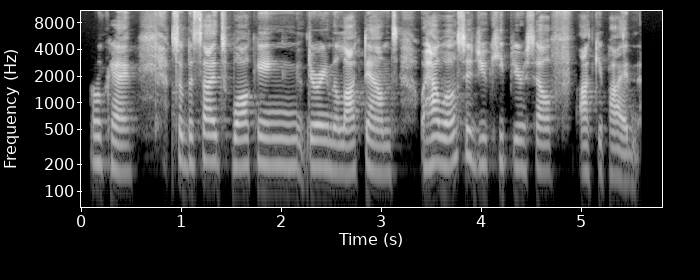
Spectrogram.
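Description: In an ordinary speaking voice, a woman talks at a moderate pace with an American accent. Her pitch is medium and her intonation fairly even. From Philadelphia, US. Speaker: podcast host, property consultant. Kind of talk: podcast interview.

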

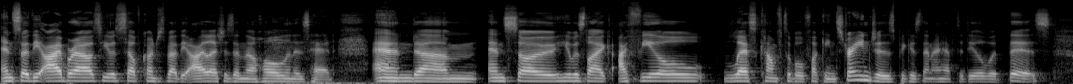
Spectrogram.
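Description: In an Australian accent, a woman speaks with a very deep, low pitch and fairly even intonation. The recording is very clean against a silent background. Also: moderate pace. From Australia, Melbourne. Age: 30s. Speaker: comedy podcast host. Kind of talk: casual chat. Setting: at home.

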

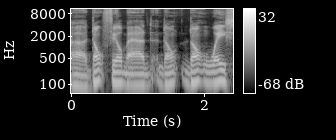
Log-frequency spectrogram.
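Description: With a Southern US accent, a man talks at a very slow pace in a fairly low pitch with fairly even intonation, recorded very cleanly over a silent background. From Arkansas, Fort Smith area. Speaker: real estate agent sharing recovery testimony. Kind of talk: testimony. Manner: halting, many fillers.

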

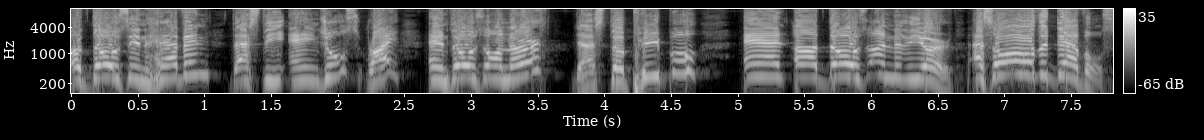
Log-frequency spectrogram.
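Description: Recorded dry and close with no echo, a man with an extremely high, bright and sharp voice speaks in an animated, raised and projected way at a fairly slow pace, with ordinary pitch variation. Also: very even loudness. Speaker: preacher. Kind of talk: sermon. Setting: church. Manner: call-and-response.

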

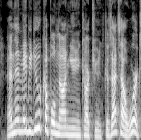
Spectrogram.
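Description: A man with a high voice whose pitch swings very widely. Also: very clean recording, silent background. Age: 40s. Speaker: comedian. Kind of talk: casual chat. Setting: studio.

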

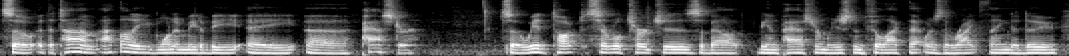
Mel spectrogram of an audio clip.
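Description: A man speaks at a moderate pace with a Texan accent, his pitch medium and his intonation fairly even. Noticeable background noise runs under the recording. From Texas. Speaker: church business administrator. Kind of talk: casual interview.

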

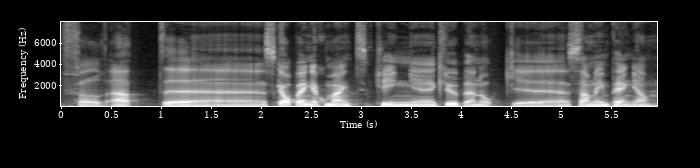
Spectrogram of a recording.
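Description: This man has a plain, everyday voice with a fairly low pitch. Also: hardly any pauses. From Skåne, southern Sweden (Landskrona). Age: 30s. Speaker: football supporter, fan fund founder. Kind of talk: casual chat. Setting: studio.

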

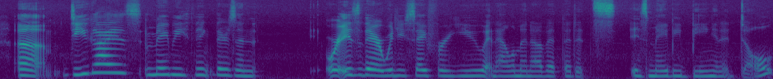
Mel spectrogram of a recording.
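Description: A woman speaks at a moderate pace in a fairly high, somewhat breathy voice. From Tennessee, Jackson. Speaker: student podcast host, news editor. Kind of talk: casual chat.

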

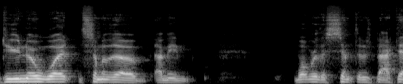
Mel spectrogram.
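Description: A man talks at a moderate pace with ordinary pitch variation, in an ordinary speaking voice. The recording is very clean, with a silent background. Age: 50s. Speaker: real estate broker and show host. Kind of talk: live stream interview show. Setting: live stream.

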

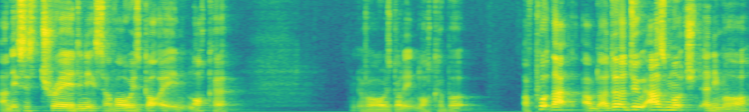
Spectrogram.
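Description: A man with a dark, mellow tone and a fairly high pitch talks at a fairly quick pace, his pitch swinging very widely. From northern England, Whitby, North Yorkshire. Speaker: outdoors YouTuber and podcast host. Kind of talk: solo Q&A, casual chat. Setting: recording with camera mic, partly echoey. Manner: animated.

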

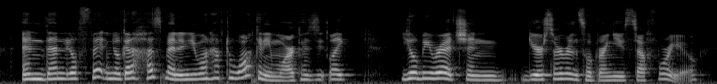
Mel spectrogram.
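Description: With an American accent, a woman talks at a fairly quick pace in a high voice with ordinary pitch variation. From Pittsburgh, Pennsylvania. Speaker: podcast host. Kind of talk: casual chat. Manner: uptalk.

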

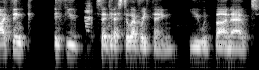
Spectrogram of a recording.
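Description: A man talks at a moderate pace. He has a British accent. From Britain. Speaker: freelance broadcast reporter. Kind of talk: casual interview chat.

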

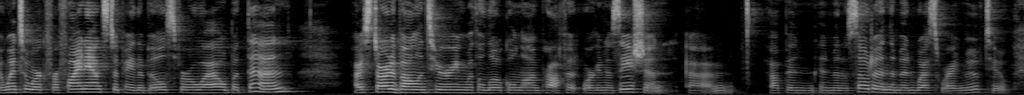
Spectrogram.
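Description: With audible room echo, a woman with an American accent talks at a fairly quick pace, her fairly high pitch following a fairly even intonation. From US South, rural southern Mississippi. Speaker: health policy expert. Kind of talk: live panel interview. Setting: conference stage with audience.

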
